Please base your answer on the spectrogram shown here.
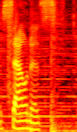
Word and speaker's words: sauna: And thank you for all the saunas. And that's how they pronounce it over there. Sauna.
